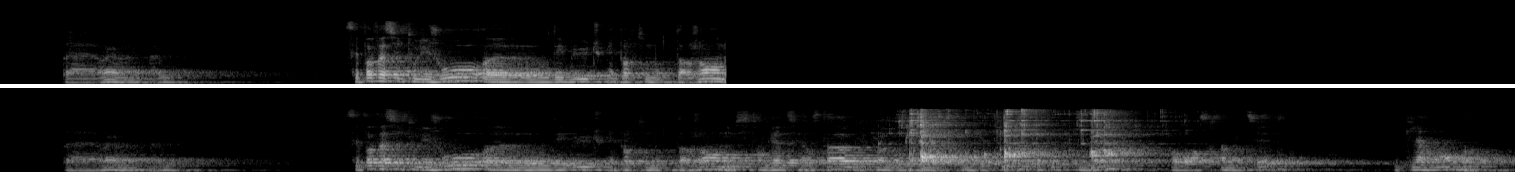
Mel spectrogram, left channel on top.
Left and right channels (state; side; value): drops out; left; at 7.3 s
